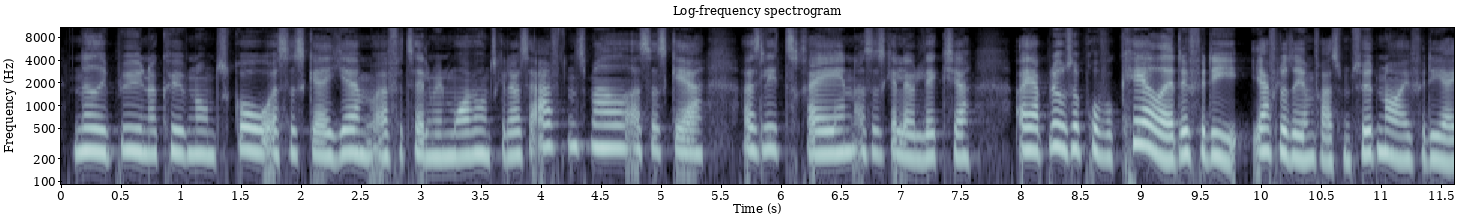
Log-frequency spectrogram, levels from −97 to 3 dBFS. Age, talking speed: 20-39, 265 wpm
